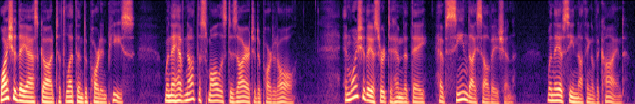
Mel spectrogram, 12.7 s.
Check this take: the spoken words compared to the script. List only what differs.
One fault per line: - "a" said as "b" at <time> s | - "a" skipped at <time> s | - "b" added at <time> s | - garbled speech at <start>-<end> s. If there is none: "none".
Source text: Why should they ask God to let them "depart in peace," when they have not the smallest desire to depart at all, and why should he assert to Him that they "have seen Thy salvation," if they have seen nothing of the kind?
- "he" said as "they" at 7.3 s
- "if" said as "when" at 10.9 s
